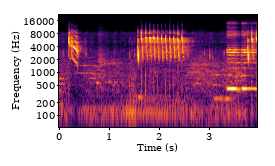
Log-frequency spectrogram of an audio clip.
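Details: Prinia song from East Java, recorded on an Android phone and mixed with other small birds into a bird-training track: a sharp downslurred note, then a rapid metallic ticking burst lasting about one second, followed by a bright tinkling phrase.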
